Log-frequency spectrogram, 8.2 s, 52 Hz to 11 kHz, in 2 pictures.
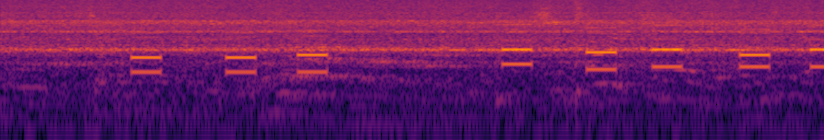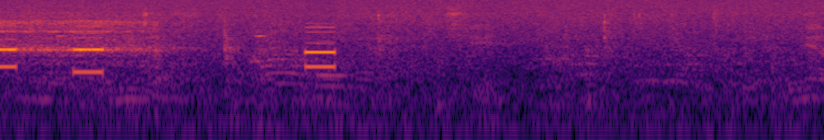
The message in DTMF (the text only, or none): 112 D6C8CA 9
